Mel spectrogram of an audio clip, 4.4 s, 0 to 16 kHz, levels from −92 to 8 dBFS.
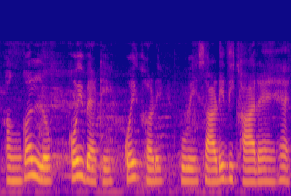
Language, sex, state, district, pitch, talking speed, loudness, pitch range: Hindi, female, Chhattisgarh, Raipur, 205 Hz, 150 wpm, -18 LUFS, 195-230 Hz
